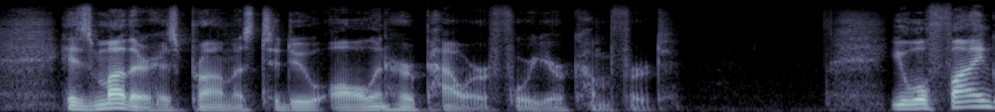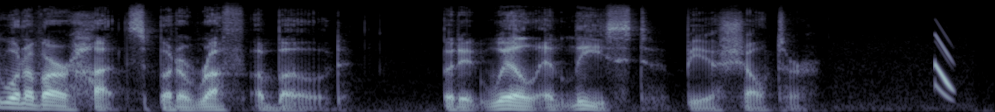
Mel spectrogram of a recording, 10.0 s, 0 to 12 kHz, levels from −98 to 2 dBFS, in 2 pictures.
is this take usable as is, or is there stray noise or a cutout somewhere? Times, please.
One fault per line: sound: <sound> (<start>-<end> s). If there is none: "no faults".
sound: chirp (9.7-9.8 s)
